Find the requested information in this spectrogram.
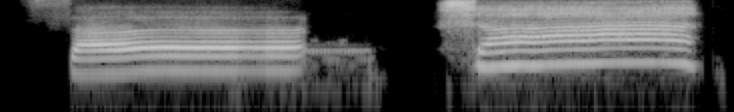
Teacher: Then we have a sin with a fatha on top and then an alif madda. So stretching for 2 counts.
